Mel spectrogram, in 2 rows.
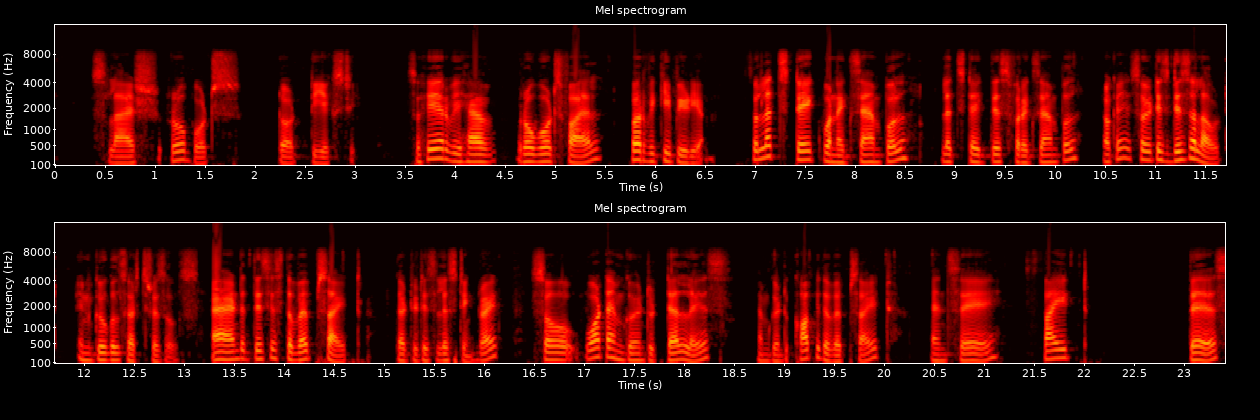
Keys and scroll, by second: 0.0-3.7 typing, 10.3 ctrl+c, 20.2 ctrl+c.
